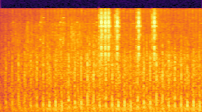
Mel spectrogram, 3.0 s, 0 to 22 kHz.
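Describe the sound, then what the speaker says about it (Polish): Rhythmic helicopter rotor chopping in the video game Resident Evil 5, steady and fairly loud, with bursts of gunfire cracking over it midway. "Helikopterki."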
